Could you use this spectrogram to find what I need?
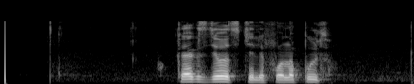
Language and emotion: Russian, neutral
